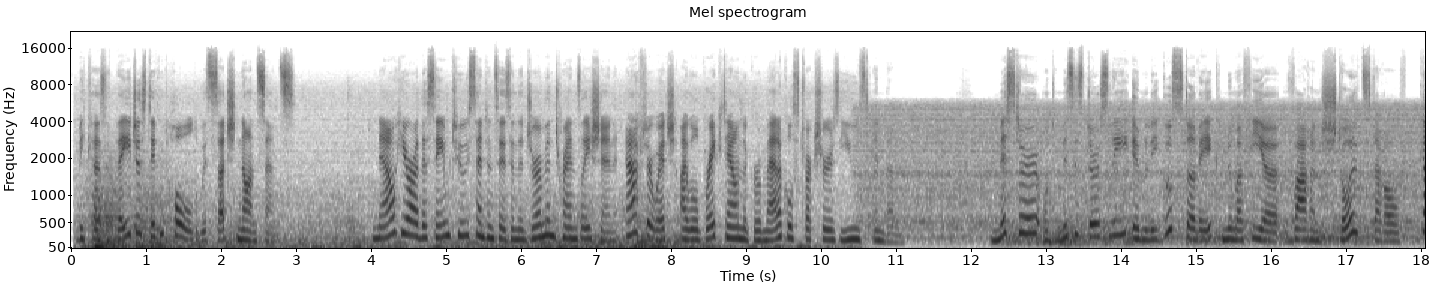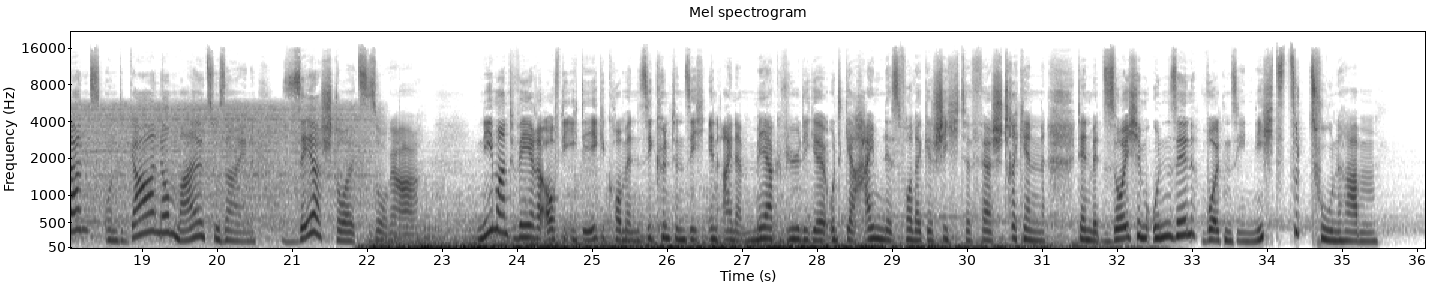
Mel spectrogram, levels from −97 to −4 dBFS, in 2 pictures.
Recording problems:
rain or running water; loud; throughout; 6 dB below the speech

